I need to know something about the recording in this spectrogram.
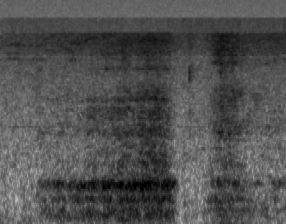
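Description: Faint nasal sniffing as a whisky is nosed from the glass: one soft sniff lasting just under a second, then a brief second one.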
